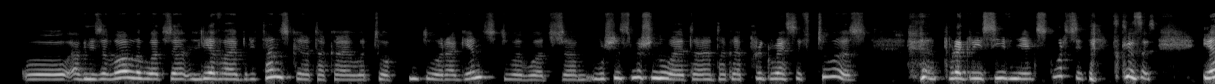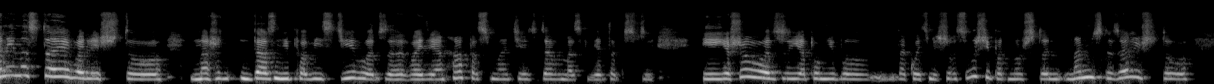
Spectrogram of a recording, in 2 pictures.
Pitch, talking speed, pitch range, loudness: 255 Hz, 120 wpm, 235-285 Hz, -26 LUFS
